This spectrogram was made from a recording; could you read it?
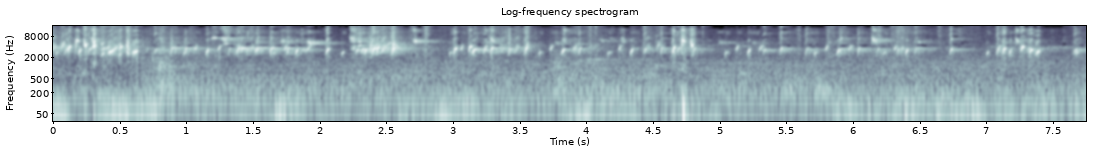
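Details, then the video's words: Goldfinch song in loud bursts of bright, rapid twitters and chirps, separated by short quieter gaps, clean and high-pitched with little background noise. "Experience the Goldfinch Singing"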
